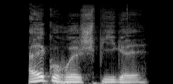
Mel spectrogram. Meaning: blood alcohol concentration
- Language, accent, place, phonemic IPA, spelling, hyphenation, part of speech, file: German, Germany, Berlin, /ˈalkohoːlˌʃpiːɡl̩/, Alkoholspiegel, Al‧ko‧hol‧spie‧gel, noun, De-Alkoholspiegel.ogg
